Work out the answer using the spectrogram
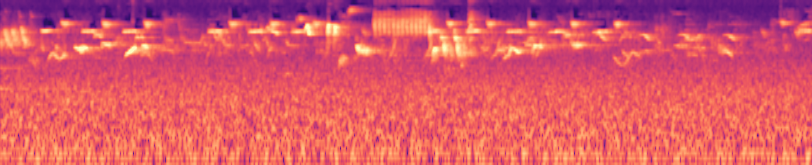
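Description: Faint chorus of small birds chirping, with repeated short high notes and quick rising calls, and a brief high hiss about five seconds in.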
